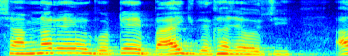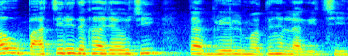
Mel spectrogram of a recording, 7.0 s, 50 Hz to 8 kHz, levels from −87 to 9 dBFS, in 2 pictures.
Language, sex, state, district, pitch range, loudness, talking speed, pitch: Odia, male, Odisha, Nuapada, 170-215 Hz, -17 LUFS, 95 wpm, 190 Hz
